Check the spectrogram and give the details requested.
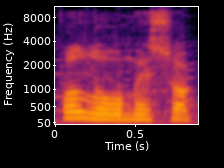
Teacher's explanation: наголос на у зверніть увагу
